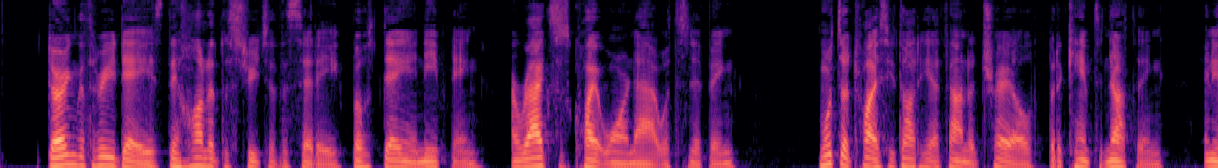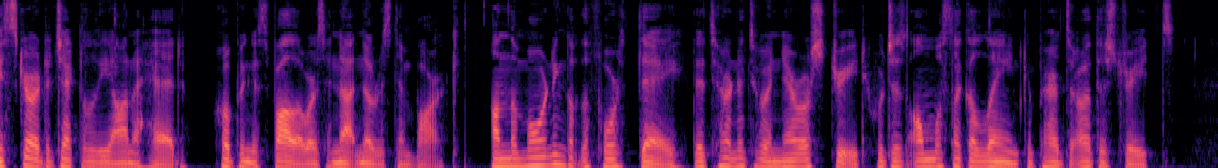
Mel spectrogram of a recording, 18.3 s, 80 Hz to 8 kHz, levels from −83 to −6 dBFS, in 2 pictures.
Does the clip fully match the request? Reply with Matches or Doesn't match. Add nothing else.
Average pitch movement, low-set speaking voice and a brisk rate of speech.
Matches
